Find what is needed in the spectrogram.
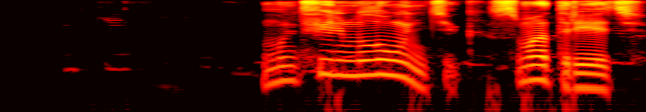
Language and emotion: Russian, positive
